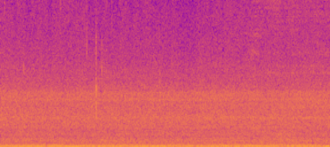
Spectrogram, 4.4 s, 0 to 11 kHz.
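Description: A rear-wheel-drive car coasting down from about 150 km/h with the throttle released, a loud, steady roar of wind and tyre noise over a low rumble, unbroken and without talk.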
